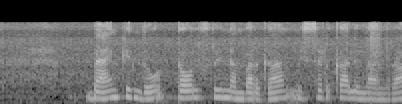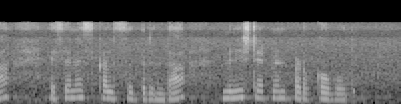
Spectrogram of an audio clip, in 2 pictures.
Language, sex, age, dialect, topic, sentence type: Kannada, female, 25-30, Dharwad Kannada, banking, statement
